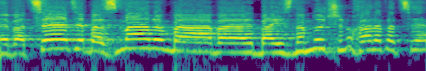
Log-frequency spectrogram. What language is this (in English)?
Hebrew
